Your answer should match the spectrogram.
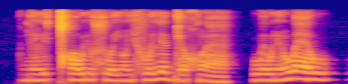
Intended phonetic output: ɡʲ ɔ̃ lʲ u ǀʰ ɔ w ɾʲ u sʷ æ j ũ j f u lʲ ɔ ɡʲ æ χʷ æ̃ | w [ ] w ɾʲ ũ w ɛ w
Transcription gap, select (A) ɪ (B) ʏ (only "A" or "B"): B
